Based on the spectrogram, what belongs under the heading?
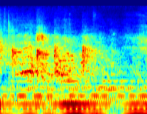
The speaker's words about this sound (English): the male leaders here decided that since it's mother's day they would take the day off and have me work so i think we just need to you know give the guys a round of applause for what they actually really do.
